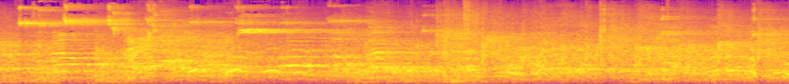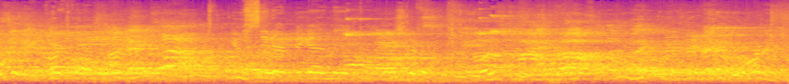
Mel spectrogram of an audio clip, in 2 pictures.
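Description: Basketball dribbled and bouncing on a hardwood gym floor during play, with indistinct voices of players and spectators carrying through the echoing hall.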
